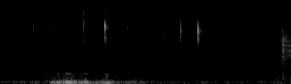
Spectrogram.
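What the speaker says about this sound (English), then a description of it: "Turn signal click." Turn signal on a Velotric Nomad 2X e-bike clicking, a few sharp, light ticks spaced irregularly over a low rumble, fairly quiet and close.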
